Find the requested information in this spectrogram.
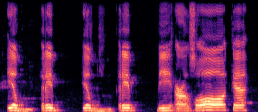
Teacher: pertemuan dua huruf ba, yang satu sukun, yang kedua berharokat. Maka yang pertama yang sukun ini diidghamkan atau dimasukkan ke huruf kedua yang berharokat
